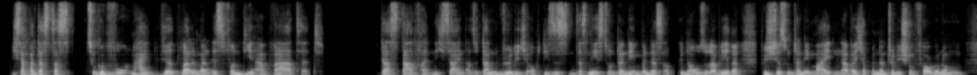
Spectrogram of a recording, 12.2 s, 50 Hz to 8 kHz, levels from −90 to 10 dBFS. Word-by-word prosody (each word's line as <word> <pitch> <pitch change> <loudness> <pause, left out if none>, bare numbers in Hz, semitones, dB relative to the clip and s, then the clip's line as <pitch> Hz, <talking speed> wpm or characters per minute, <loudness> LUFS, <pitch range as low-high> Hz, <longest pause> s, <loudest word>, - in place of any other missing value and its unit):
ich - - -1
sage - - +1
mal, - - +3
dass - - +2
das - - 0
zur 130 - 0
Gewohnheit 120 - +1
wird, - - +4
weil 125 +2 +6
man 135 -1 0
es 130 0 0
von 125 -2 +1
dir 115 +1 -1
erwartet. 115 +8 -4 0.7
Das 135 0 0
darf 125 0 -2
halt 110 0 -6
nicht 110 0 -5
sein. 130 -2 -3
Also, 90 +3 -9
dann 120 +3 0
würde 130 +1 +3
ich 130 -1 -4
auch 120 0 -7
dieses 135 - -1
das 225 - -4
nächste 130 +4 +2
Unternehmen, 125 +3 +1
wenn 120 -3 +3
das 105 0 0
auch - - -9
genauso 140 +7 0
da 125 -3 +1
wäre, 125 +2 +3
würde - - -20 0.3
ich 115 - +3
das 130 -1 +2
Unternehmen 125 0 0
meiden, 115 -7 0
ne? 135 +6 -1
Weil 130 - +3
ich - - -6
habe - - -5
mir 120 - -2
natürlich 140 +10 +1
schon 150 - -3
vorgenommen 125 - +1
125 Hz, 230 wpm, -25 LUFS, 115-135 Hz, 0.7 s, weil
